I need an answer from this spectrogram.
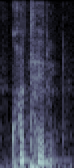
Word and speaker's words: quater: 세 번째는 뭐냐면 바로 비스, 테르, 쿼테르 라고 읽는 것인데요.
